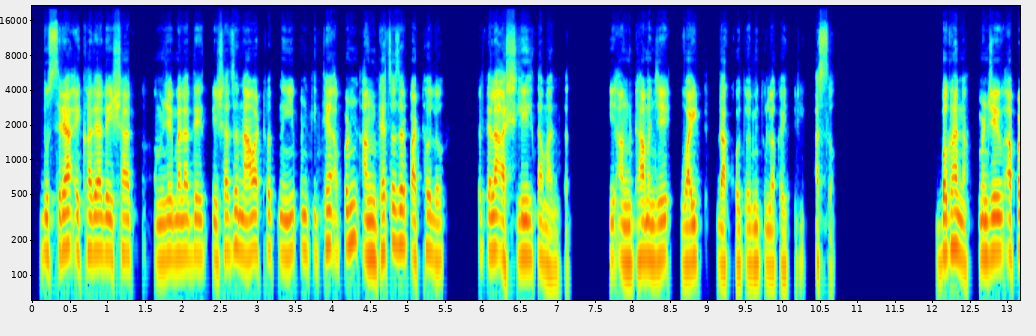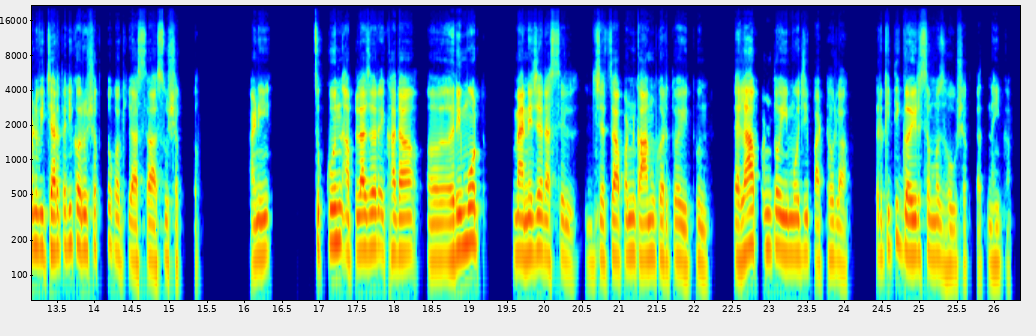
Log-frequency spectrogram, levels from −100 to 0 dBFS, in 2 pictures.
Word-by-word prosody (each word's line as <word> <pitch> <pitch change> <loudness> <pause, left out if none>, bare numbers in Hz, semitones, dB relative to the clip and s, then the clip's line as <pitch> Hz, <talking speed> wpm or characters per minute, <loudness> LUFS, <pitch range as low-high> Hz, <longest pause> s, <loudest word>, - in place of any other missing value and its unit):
दुसऱ्या 165 +2 +4
एखाद्या 160 +1 +1
देशात 155 -1 0 0.3
म्हणजे 140 +2 -2
मला 150 +1 +1
ते 155 -1 -1
देशाचं 160 +5 -2
नाव 150 0 +4
आठवत 165 0 -4
नाही 155 -2 -2
आहे, - - -2
पण 165 -1 -4
तिथे 160 +3 -2
आपण 180 +4 -2
अंगठ्याचं 155 +4 0
जर 185 0 +2
पाठवलं, 145 0 -2 0.5
तर 165 - -7
त्याला 165 0 +4
अश्लीलता 145 +1 0
मानतात, 115 -3 -8 0.5
की 145 - -4
अंगठा 140 0 0
म्हणजे 145 +1 +1 0.2
वाईट 135 +1 +2 0.2
दाखवतोय 125 0 -2
मी 130 +1 -3
तुला 125 -2 -4
काहीतरी 120 +2 -11 0.2
असं. - - -5 1.4
बघा 155 +6 +3
ना, 150 -5 -2 0.2
म्हणजे 150 +2 +3
आपण 170 +3 +2
विचार 170 0 +4
तरी 180 +1 0
करू 175 -3 +2
शकतो 180 +3 -5
का, 160 -3 -3
की 145 +2 -8
असं 135 +1 0
असू 140 +2 -1
शकतं - - -8 0.7
आणि 150 +3 +2 0.6
चुकून 190 +1 +3
आपला 160 +1 +5
जर 175 +1 +3
एखादा 160 -1 +3 0.2
अ, 140 - -5 0.3
रिमोट 185 +4 +4 0.4
मॅनेजर 155 +1 +5
असेल, 145 -3 -3 0.3
ज्याचं 150 0 -1
आपण 150 +1 +2
काम 140 0 +3
करतोय 140 -1 -2
इथून, 125 0 -7 0.4
त्याला 145 +3 +5
आपण 180 -2 +5
तो 175 - +2
इमोजी 155 -1 +1
पाठवला 135 -1 -4 0.4
तर 155 - -5
किती 170 +4 -5
गैरसमज 150 -2 +2
होऊ 125 0 -6
शकतात 115 -2 -13
नाही 130 -1 -7
का? 115 - -19
150 Hz, 155 wpm, -25 LUFS, 140-165 Hz, 1.4 s, आपला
